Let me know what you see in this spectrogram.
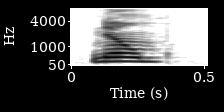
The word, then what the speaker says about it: Noam: Gnome. – Like as in gnomes, like the little things that you're drawing? – Oh, but it's spelled N-O-A-M.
